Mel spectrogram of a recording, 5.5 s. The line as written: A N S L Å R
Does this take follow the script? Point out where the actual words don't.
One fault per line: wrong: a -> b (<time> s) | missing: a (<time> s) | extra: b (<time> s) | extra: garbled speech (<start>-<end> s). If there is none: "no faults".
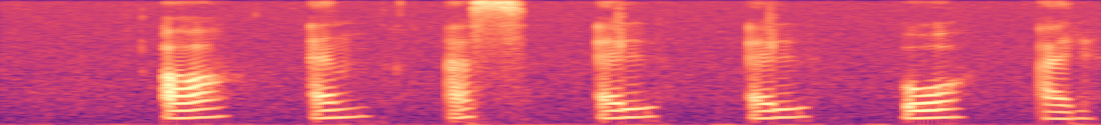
extra: L (3.7 s)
